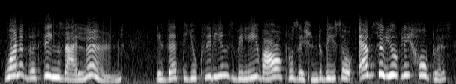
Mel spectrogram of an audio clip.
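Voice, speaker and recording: A proper, self-assured young woman in a 1930s radio adventure. Her voice is high and very animated, with formal, exact phrasing, on a dull vintage recording. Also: a little fast. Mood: formal explaining. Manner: formal, precise diction, few contractions. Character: precise, self-assured, proper young daughter among castaways. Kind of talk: 1930s radio serial acting.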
